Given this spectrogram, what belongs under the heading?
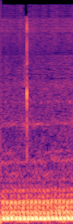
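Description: A brief, close motorcycle engine hums steadily at a low, even pitch, with a single small clatter partway through.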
